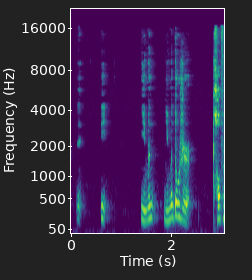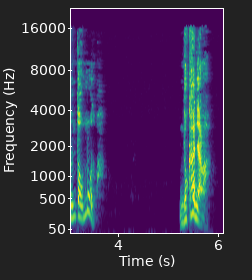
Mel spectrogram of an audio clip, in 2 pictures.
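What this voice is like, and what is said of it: Quiet, hushed stammering voice. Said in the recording (Chinese): “小声的说”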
